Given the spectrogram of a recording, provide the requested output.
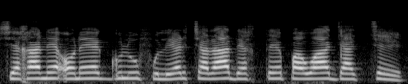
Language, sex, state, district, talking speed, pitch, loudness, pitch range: Bengali, female, Assam, Hailakandi, 115 wpm, 265 Hz, -15 LUFS, 255-275 Hz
